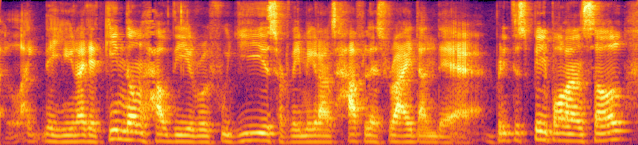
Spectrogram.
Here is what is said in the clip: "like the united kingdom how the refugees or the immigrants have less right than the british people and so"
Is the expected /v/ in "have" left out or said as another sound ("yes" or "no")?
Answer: yes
